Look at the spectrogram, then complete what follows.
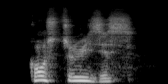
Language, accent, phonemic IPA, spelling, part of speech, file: French, Canada, /kɔ̃s.tʁɥi.zis/, construisisse, verb, LL-Q150 (fra)-construisisse.wav
- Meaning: first-person singular imperfect subjunctive of construire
